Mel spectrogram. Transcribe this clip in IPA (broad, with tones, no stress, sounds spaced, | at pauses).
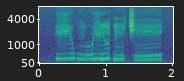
vʲ ø˧˥˧ w ŋ͡m o˩˥ vʲ õ˧˥˧ ɗ ĩ˩˧ t͡ʃ eː˩˧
